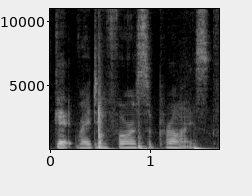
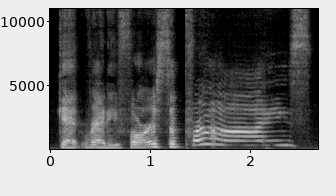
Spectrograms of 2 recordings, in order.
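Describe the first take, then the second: First: It is said in the speaker's own normal voice. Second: It is said in a put-on character voice. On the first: "If you didn't understand that, it's" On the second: "if I do it in the voice"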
